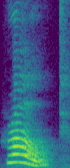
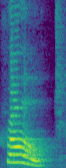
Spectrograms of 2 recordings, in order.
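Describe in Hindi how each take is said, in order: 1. यह 'out' के साथ तुकबंदी करता है। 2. यह 'out' के साथ तुकबंदी करता है।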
